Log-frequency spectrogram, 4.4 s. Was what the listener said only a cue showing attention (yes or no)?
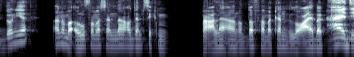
no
